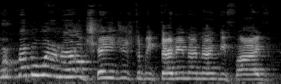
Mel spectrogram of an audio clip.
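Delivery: high-pitched, incredulous outburst; exasperated rant. Retold or imitated. Customer fuming over what an oil change costs, exasperated.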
